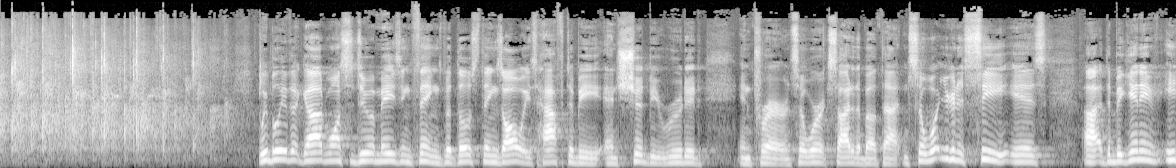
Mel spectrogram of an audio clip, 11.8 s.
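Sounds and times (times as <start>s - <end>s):
audience clapping: 0.0s - 2.6s
speech: 2.6s - 11.7s.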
